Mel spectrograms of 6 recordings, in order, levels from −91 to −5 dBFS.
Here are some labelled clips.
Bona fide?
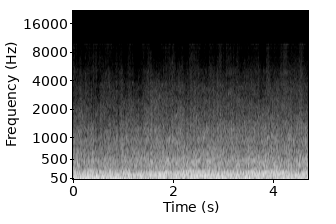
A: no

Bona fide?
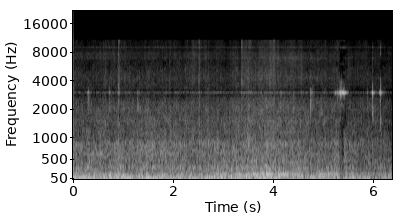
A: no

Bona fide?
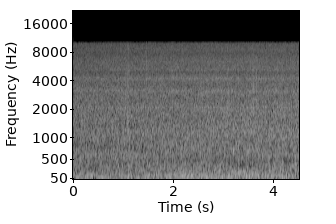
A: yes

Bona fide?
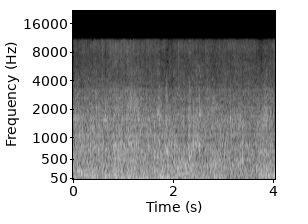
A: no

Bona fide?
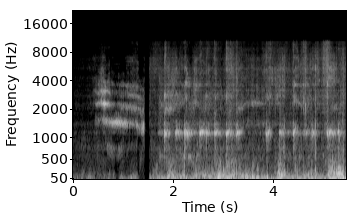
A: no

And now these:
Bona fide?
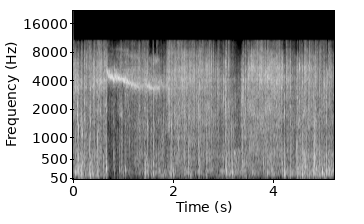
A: no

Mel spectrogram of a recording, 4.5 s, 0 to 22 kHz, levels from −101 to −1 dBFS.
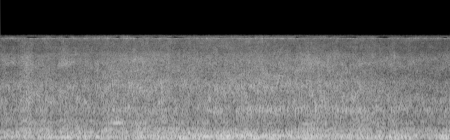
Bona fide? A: no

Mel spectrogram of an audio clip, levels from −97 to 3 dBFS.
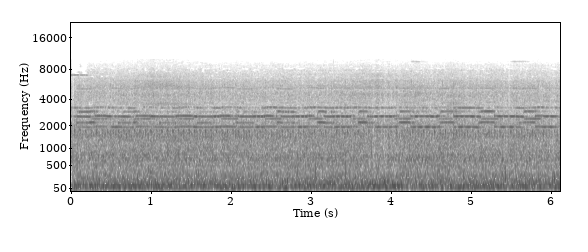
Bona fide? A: yes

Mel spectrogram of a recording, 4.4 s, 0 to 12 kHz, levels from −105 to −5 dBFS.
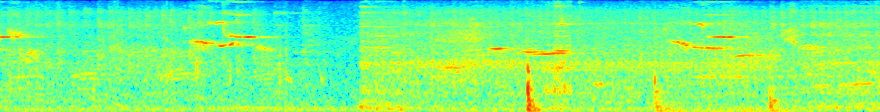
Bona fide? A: yes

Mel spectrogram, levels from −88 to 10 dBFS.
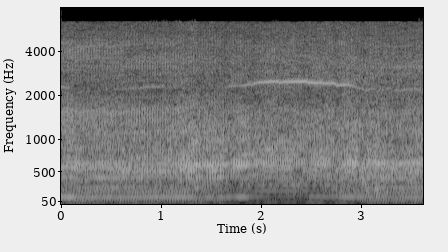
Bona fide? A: yes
